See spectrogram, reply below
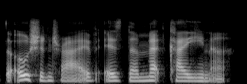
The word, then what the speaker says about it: Metkayina: Am I saying that right? – It is Metkayina. – Metkayina. – Metkayina. And they're all Na'vi people.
